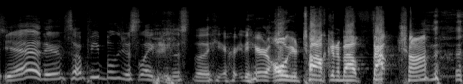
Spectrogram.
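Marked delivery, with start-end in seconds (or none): 2.7-4.6 loud, mock-scornful, sneering, contemptuous tone. Imitating how some people say the name with disdain: imitating disdainful tone. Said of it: "The disdain in a person's voice".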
